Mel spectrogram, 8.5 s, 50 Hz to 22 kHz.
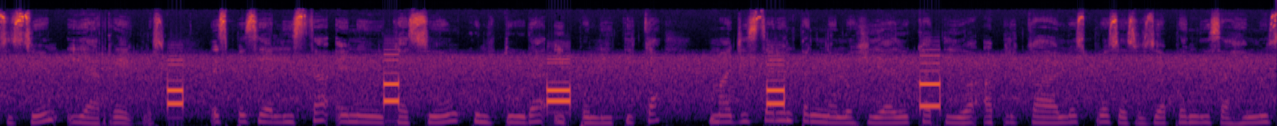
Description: DTMF, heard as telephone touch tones, dialled by hand, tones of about 130 ms. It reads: 4 9 7 4 3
